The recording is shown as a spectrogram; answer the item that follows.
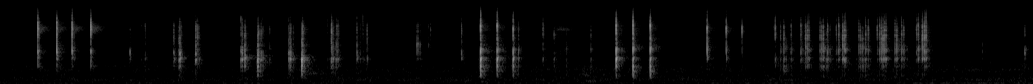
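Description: Hard plastic toy pieces clicking and tapping as they are handled, in a string of short, sharp clicks at an uneven pace, with a quick run of clicks about eight seconds in.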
